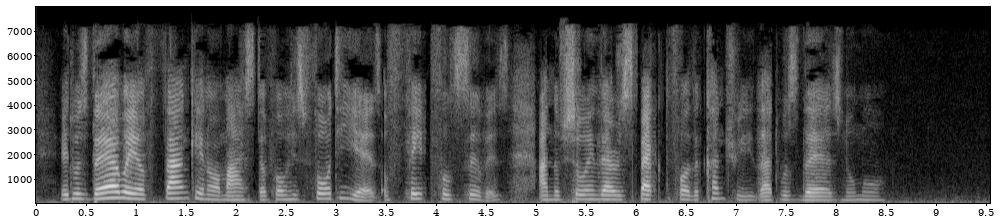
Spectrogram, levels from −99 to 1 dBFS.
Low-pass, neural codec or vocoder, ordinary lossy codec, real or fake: 7.2 kHz; none; AAC, 32 kbps; real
